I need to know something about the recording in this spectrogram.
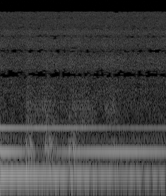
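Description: The last chord on an acoustic guitar ringing out after the final strum, its notes held and slowly dying away.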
